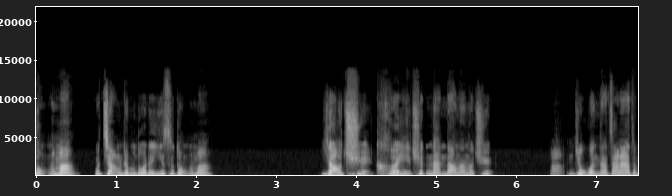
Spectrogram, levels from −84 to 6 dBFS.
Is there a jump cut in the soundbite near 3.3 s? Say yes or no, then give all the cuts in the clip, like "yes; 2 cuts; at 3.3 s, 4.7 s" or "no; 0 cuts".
no; 1 cut; at 4.9 s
